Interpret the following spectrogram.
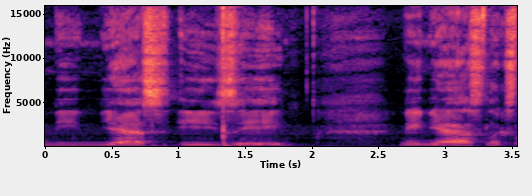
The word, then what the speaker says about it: niñez: Número 12 would be niñez. N-I-N-Y. Well, that's the N with the little squiggly mark over it, which we pronounce that word like a ñ, like N-Y, niñez, E-Z.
